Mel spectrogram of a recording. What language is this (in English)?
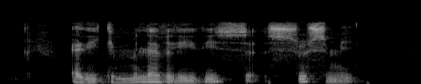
Kabyle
